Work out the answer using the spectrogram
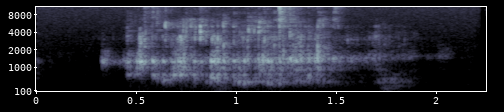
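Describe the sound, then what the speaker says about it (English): Tea poured into a cup, a soft trickling stream lasting about a second and a half, close and quiet, tapering off at the end, with no talk over it. "Pour some tea."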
